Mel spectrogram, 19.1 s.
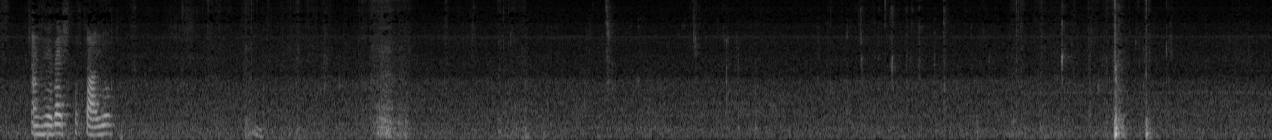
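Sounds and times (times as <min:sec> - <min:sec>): electric fan whirring: 0:00.0 - 0:08.8
person chewing: 0:08.8 - 0:16.5.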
